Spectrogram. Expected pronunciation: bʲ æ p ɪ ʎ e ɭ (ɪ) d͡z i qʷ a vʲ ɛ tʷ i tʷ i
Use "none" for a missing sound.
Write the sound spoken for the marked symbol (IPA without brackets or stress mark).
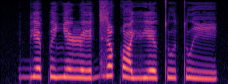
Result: ɪ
